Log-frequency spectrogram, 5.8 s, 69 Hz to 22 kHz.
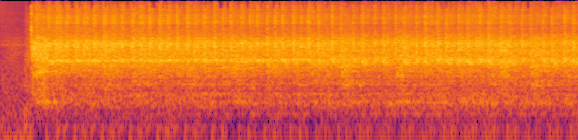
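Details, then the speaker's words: Hyosung Aquila 250 motorcycle, junk fuel pump bypassed, cylinders cleared, gas poured directly in carb: rough hissy sputtering run with fast irregular pops back through the carb; owner suspects timing off, sparking at wrong time. "We put gas directly on the carb. You can hear it popping through the carb. So typically when it blows back through the carb like that, it means timing's off."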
